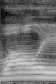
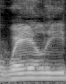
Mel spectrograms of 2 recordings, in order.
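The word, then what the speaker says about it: Whalley: he was a regicide edmund wally or whaley depending on where you live how it's pronounced dorset equals florida retirees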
